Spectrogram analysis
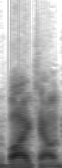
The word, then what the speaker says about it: Viscount: The Great Bear, or should I say Viscount Churchill, became a highly respected locomotive after he was rebuilt into a castle, which has actually since been redconed. Yeah. Also, you pronounce it Viccount Churchill, you Vouch.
